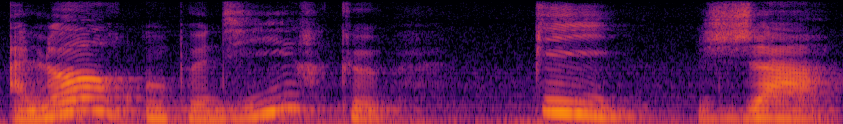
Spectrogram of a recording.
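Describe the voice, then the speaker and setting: A woman teaching young children, speaking slowly and carefully, drawing out words so they can hear each sound. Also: fairly low pitch, big pitch swings. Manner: slow, carefully enunciated, stretching words for children. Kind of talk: children's lesson.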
